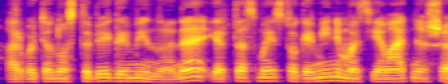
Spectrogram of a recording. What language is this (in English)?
Lithuanian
